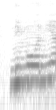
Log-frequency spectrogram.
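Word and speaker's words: pneumonia: निमोनिया में P silent होता है, निमोनिया में पी साइलेंट होता है, ठीक है।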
